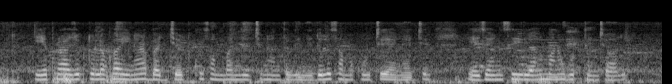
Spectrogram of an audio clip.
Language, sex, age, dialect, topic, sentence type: Telugu, female, 18-24, Utterandhra, banking, statement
